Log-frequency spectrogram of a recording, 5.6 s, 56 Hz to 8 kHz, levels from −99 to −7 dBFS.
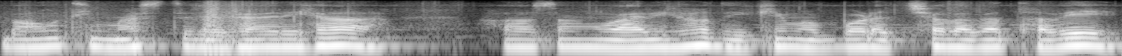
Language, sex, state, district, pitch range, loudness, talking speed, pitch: Chhattisgarhi, male, Chhattisgarh, Sarguja, 120-135 Hz, -17 LUFS, 160 wpm, 125 Hz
